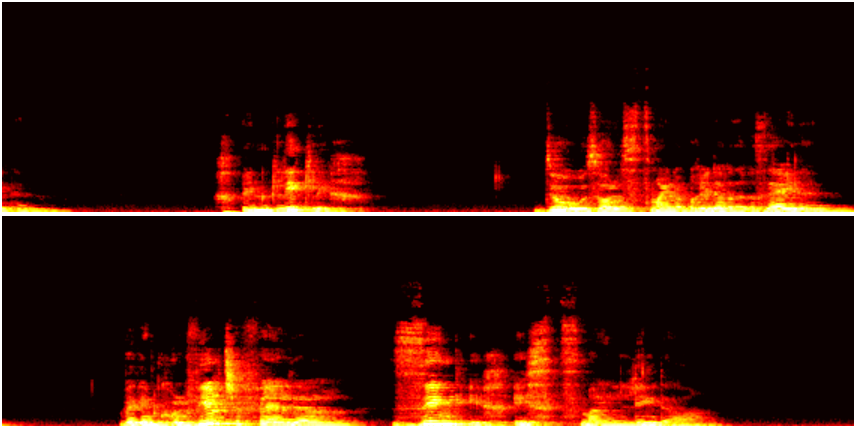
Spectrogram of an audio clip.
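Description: A young woman sings close to a microphone.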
